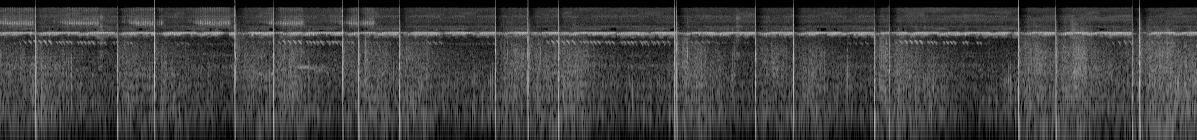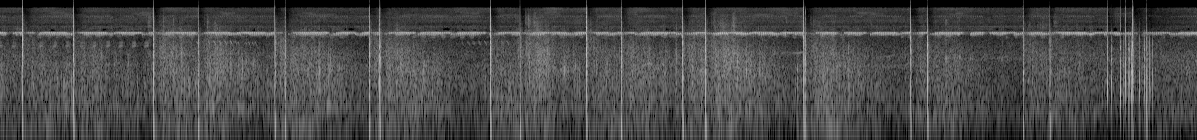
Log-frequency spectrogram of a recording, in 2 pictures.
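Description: Aerial fireworks display: sharp shell bursts at irregular intervals, several a second at times. About halfway through, the bursts come thicker over a continuous crackling wash, and a quick flurry of bursts comes near the end.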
